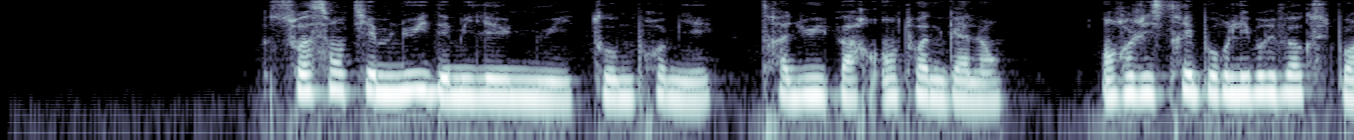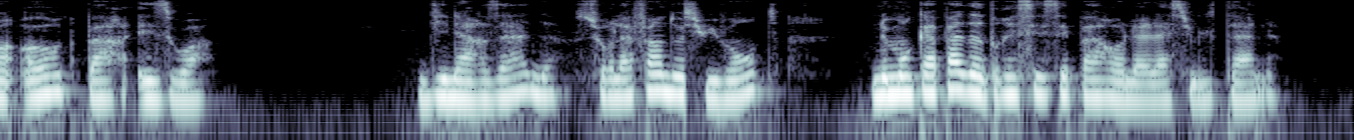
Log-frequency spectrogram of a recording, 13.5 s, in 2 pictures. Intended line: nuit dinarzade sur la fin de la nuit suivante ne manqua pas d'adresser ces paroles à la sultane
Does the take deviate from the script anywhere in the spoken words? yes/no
yes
